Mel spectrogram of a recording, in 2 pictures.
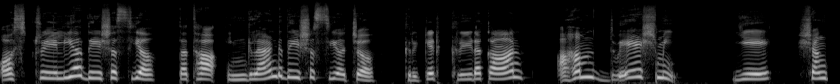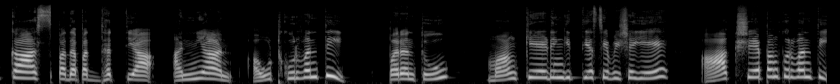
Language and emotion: Sanskrit, disgusted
